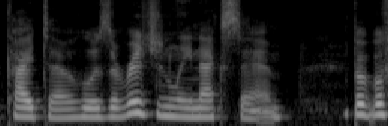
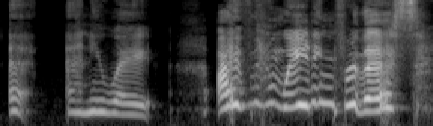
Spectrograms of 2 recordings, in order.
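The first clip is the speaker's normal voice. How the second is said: loud, high and eager; excited yell; 10 semitones higher, 14 dB louder than usual. Acted. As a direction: burst out with glee. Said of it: "she yelled".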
